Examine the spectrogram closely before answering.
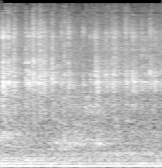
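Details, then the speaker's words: GE dishwasher making a racket in drain mode: fast, harsh ratcheting rattle over the pump hum, from a foreign object caught in the drain chopper. "got a dishwasher here GE they said it's making a racket when it goes into the drain mode let's check it out oh yeah I hear something down there it's going to be something inside that the waist"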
